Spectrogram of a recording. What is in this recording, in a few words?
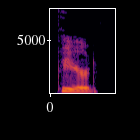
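"peered", English, British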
